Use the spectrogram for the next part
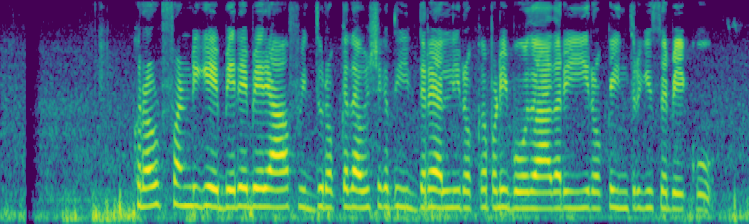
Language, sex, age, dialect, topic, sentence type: Kannada, female, 18-24, Central, banking, statement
